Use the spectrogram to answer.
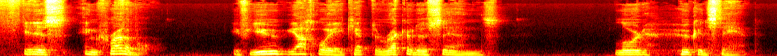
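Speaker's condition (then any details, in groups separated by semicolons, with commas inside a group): No condition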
